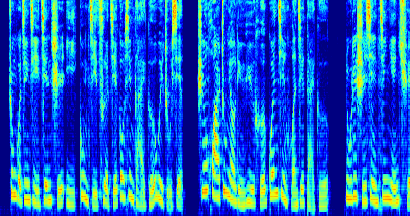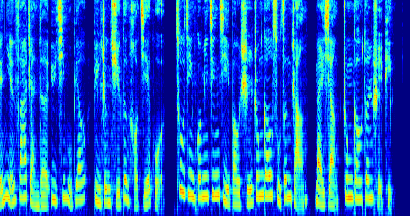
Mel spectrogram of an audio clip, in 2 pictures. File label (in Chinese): 新闻类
